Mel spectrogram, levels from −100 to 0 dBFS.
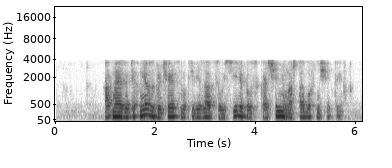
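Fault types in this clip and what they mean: AMR narrowband mobile codec, throughout: nothing above 4 kHz survives, and the speech has a plainly buzzy, synthetic edge. This points to a low AMR-NB mode near 7.4 kbps, where each 20 ms frame is rebuilt from a vocal-tract model driven by sparse pulses.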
